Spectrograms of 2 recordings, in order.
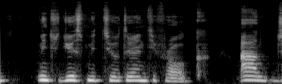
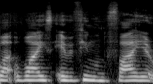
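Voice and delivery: ordinary delivery

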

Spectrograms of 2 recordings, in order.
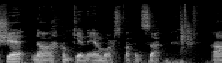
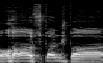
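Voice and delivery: terrible, badly done put-on cartoon starfish voice; 4 semitones higher, 6 dB louder than usual. Host mentions fans of Patrick Starr, then does a terrible Patrick Star impression. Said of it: "terrible, terrible impression".

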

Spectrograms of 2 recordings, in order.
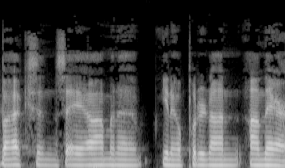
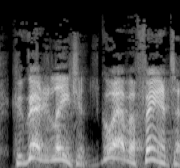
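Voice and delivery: terrible, very high, rough put-on voice; 10 semitones higher than usual. Quoting a navigation voice's arrival line: terrible Mister T impersonation. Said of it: "that's a terrible Mister T, um, impersonation".

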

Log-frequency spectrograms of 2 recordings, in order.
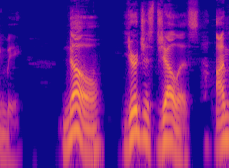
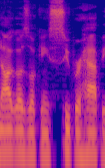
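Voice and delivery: normal talking voice

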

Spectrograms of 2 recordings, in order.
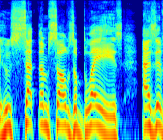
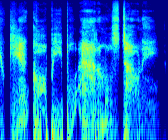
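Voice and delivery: soft, breathy, very hushed whisper. Speaker breaking from his own remarks to address Tony, Joe Biden whisper. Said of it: "that was my Joe Biden whisper there".

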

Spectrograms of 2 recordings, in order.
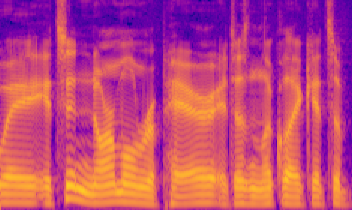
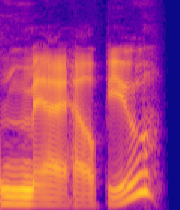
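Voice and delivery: put-on elderly man's voice, slower. Game master voices an older gentleman peering out a door at the players, older gentleman voice. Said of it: "face of an older gentleman. And he says".

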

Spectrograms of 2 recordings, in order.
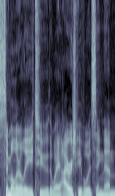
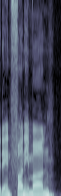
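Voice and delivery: weird put-on Caribbean accent, much higher; 5 semitones higher than usual. Speaker imitating a man's put-on voice for another listener, weird Caribbean accent. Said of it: "the weird Caribbean voice he's putting on".

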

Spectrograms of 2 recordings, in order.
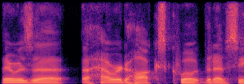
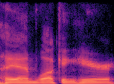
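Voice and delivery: usual speaking voice

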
